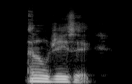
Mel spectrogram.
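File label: "analgesic", Australian English; pronunciations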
